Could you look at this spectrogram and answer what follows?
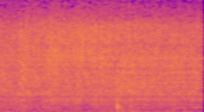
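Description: Ginger garlic paste, heavy on garlic, frying in a pan for a fish curry makes a loud, continuous bright sizzle with faint stirring underneath, up close, and it cuts off abruptly at the end without speech.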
